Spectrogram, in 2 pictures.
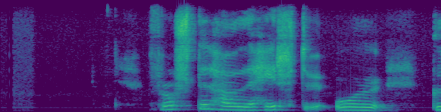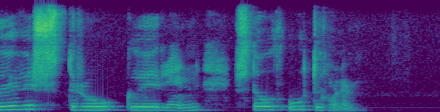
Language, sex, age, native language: Icelandic, female, 11, Icelandic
